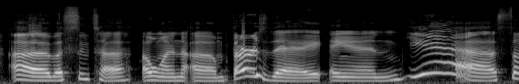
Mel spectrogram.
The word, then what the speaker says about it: Ceuta: I looked up how to pronounce the word because I was saying it wrong earlier. But Ceuta on Thursday.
